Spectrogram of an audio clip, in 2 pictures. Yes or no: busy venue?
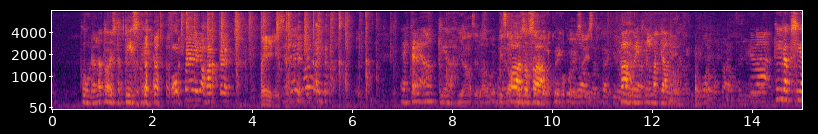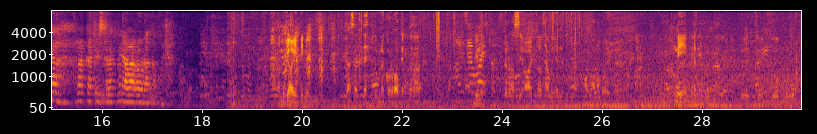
yes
